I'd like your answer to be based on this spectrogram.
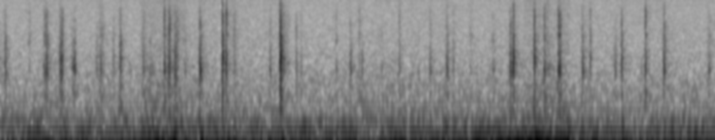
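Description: Long nude nails tap and scratch the frosted white lid and labeled sides of a small round plastic cream jar standing upright on a purple blanket, then grip the lid. A quiet run of sharp, bright, quickly fading clicks and scrapes sits over a faint low rumble.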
